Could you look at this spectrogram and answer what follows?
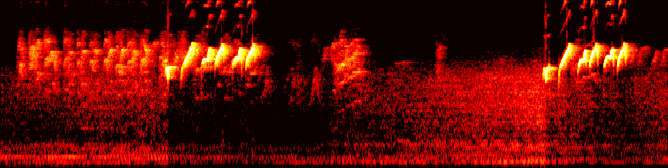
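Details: Scarlet minivet, a caterpillar- and insect-eating forest bird, singing actively: two short bursts of bright, high, rapid chirping notes about four seconds apart over a steady low background hum.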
